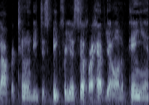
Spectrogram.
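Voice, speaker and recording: In a Southern US accent, a man talks at a fairly high pitch, with a dry, close sound and no echo. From Alabama, Mobile. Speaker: clothing brand owner. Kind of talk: interview.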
